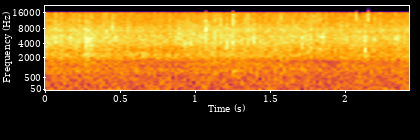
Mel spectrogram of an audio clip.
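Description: A typhoon downpour roars without pause, thick rain hissing on nearby surfaces with scattered sharper drips and a trickling edge, loud and close, with no one talking.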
